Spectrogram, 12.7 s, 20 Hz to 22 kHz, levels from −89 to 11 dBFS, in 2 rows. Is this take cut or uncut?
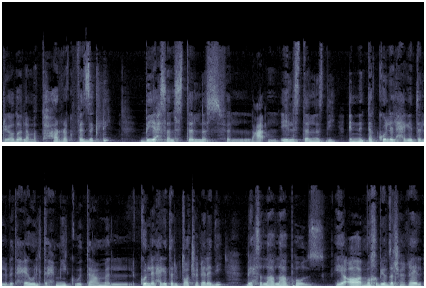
cut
